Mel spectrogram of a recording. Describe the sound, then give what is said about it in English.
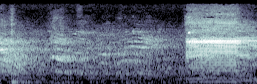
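An arena buzzer blares inadvertently near the end of a basketball game, a loud, harsh, sustained electronic tone cutting over the murmur of a crowd and squeaking courtside noise. “And an inadvertent buzzer. They're going to let it go.”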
